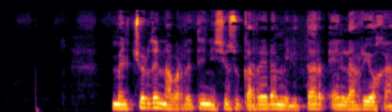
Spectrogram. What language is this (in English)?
Spanish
